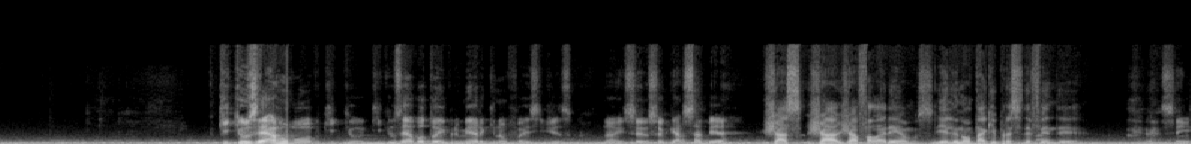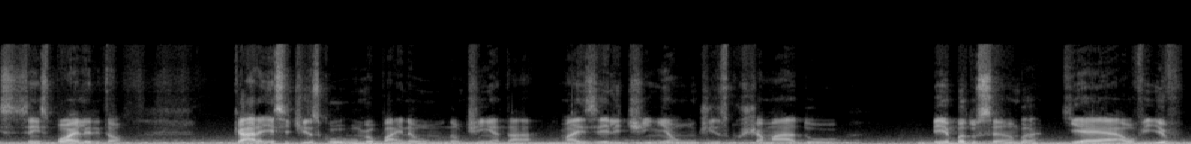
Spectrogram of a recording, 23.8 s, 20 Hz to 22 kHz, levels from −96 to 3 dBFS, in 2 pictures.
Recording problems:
low rumble; noticeable; throughout; 15 dB below the speech

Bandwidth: 15 kHz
